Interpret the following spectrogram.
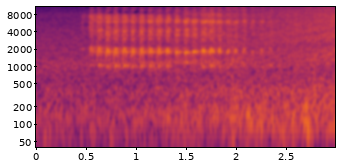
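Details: Dolphins at play give a fast, buzzy pulsed chatter of stacked tones lasting about one and a half seconds, then trailing off into steady low underwater rumble and hiss.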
